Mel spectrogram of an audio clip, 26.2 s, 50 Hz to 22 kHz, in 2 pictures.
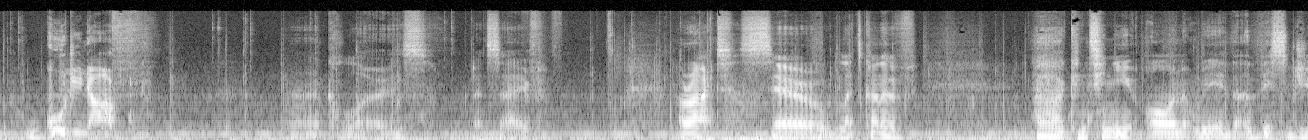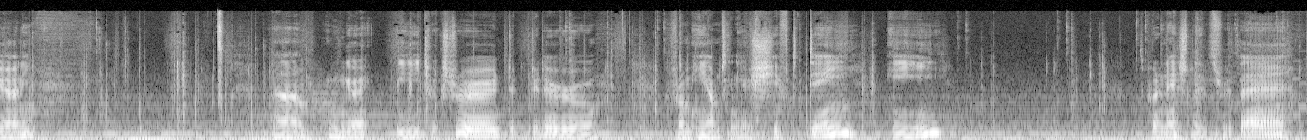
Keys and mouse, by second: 4.9-19.8 middle drag, 13.2 2, 14.6 KP_7, 16.9 e, 19.3 2, 20.3 shift+d, 21.5 e, 22.7 r, 23.9 ctrl+r, 25.4-26.1 middle drag, 25.4 z.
